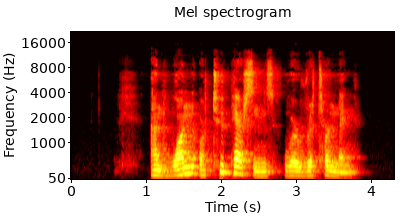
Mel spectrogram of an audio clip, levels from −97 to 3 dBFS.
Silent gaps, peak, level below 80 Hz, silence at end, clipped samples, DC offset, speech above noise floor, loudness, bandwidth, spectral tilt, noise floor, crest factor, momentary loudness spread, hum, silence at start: none; 0 dBFS; -64 dBFS; 0.5 s; under 0.1%; under 0.1%; 55 dB; -21 LUFS; 12.5 kHz; -4.5 dB/octave; -75 dBFS; 22 dB; 11 LU; none; 1.05 s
